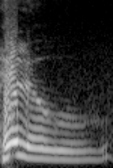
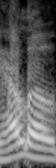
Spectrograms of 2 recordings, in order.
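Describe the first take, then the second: First: Hello is said in an exaggerated, stereotyped manner. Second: Hello is said in a plain, neutral way. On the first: "You say" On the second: "you don't say hello like that"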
